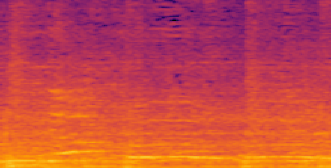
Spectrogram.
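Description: Live rock band playing, with a singer's voice bending in pitch over electric guitar, bass and drums.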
